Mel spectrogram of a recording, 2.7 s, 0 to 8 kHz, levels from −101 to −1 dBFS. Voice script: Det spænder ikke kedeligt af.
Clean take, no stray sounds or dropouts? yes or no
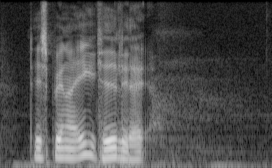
yes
